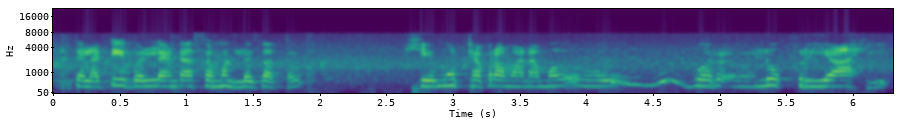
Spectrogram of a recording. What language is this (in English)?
Marathi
